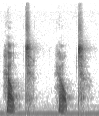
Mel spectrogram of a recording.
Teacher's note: The final sound here is a D, so we would say provided. Here, the final sound is a P, so we would pronounce this as a T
